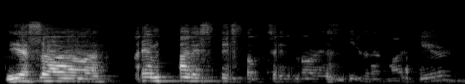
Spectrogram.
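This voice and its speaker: A man, a parish priest, talking over a video call that keeps breaking up, answering in a halting way with many pauses and restarts. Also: a little high, steady tone. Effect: breaking-up video call connection. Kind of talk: answering questions in an online interview. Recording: dull lo-fi call line cutting out.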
